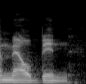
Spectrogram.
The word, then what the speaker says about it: Melbourne: you say it melbourne no yeah we say mel bin melbourne we would pronounce it say it out loud melbourne yeah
